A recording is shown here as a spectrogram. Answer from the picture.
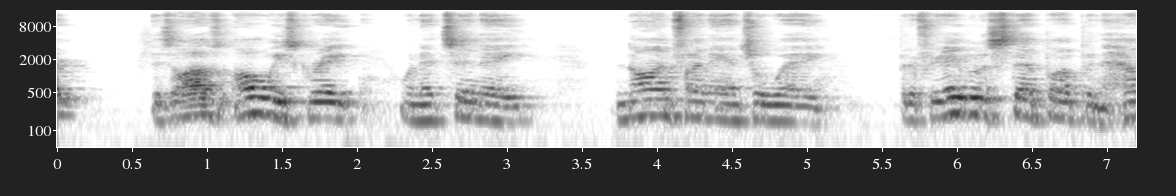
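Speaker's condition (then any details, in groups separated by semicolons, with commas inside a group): No condition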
